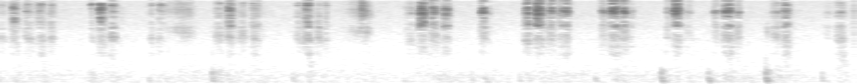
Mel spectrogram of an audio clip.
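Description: Faint, quick scratches of a green Sharpie felt-tip marker on paper, drawing short repeated strokes for grass texture. The strokes are sparse at first and come thick and fast in the second half.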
